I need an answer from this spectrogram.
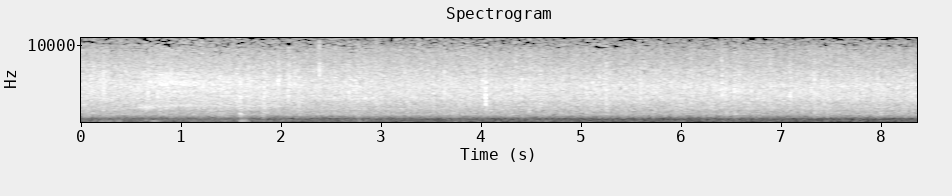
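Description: Light rain falling steadily on leaves and grass, a soft even hiss with a few faint drip ticks.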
